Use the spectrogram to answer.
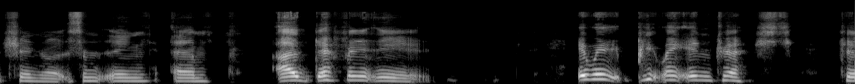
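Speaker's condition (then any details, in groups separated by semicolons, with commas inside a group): Cerebral palsy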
